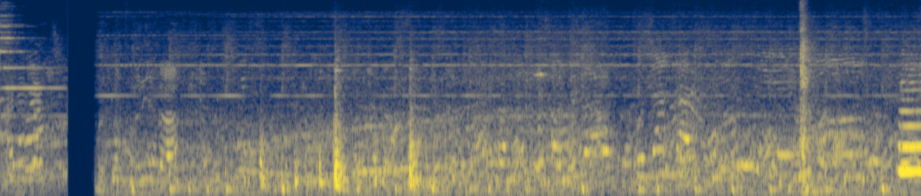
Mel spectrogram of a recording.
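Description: Cheerful fairground organ music plays from a turning carousel.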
